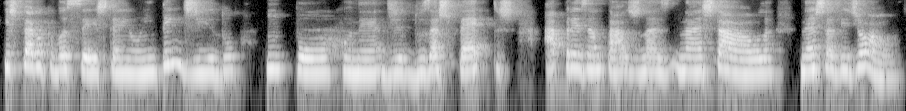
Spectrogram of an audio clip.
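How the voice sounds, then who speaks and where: A woman's voice: a little high, fairly even intonation, unhurried, vocal fry, hardly any pauses, echoey room. A Brazilian woman teacher giving a recorded video lesson, explaining step by step and checking in with her students. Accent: Brazilian Portuguese.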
